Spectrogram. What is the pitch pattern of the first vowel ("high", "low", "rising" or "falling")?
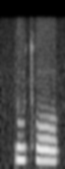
high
